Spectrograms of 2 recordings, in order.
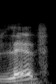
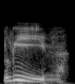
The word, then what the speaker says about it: leave: Let's practice the long E sound here. Instead of live, it's E, leave.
